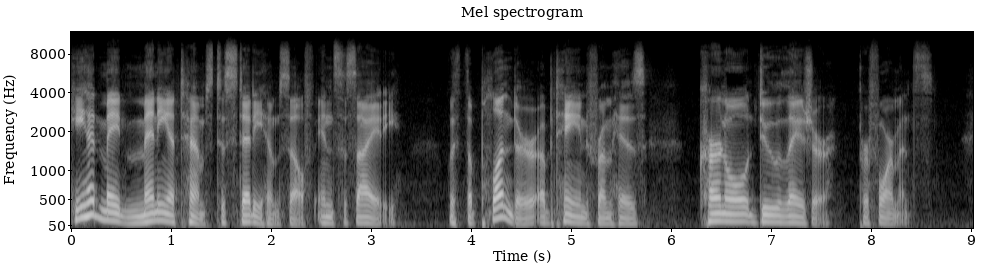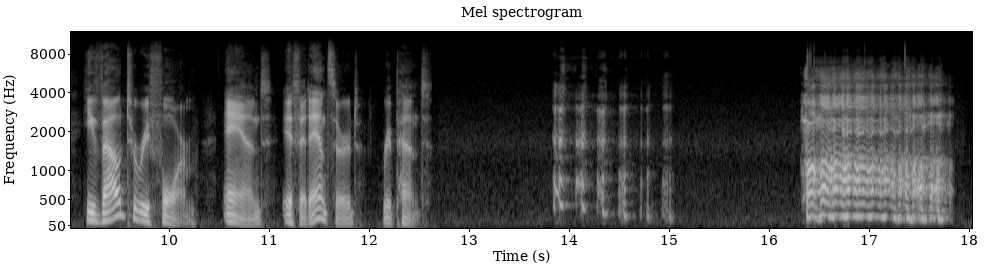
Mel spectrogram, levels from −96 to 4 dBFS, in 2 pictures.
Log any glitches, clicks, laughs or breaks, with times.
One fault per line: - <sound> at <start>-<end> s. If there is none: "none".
- laugh at 13.8-15.1 s
- laugh at 16.3-17.9 s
